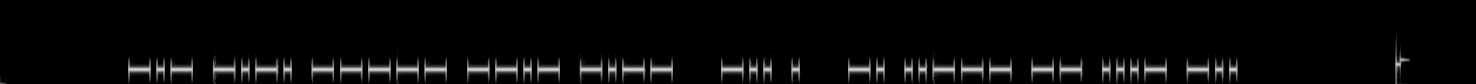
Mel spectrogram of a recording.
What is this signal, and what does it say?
Morse code, heard as a keyed tone, about 17 wpm, 700 Hz. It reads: KC0QY DE N2MVD
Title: USA Callsign DE Callsign - 5 Characters - 17wpm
